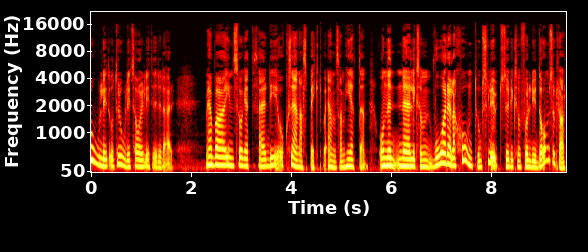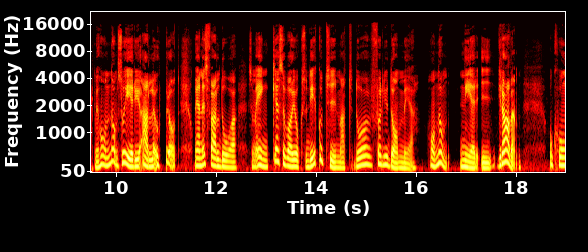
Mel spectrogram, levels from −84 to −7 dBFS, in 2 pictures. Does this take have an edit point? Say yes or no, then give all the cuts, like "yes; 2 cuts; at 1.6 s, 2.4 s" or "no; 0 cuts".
yes; 2 cuts; at 2.3 s, 5.6 s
